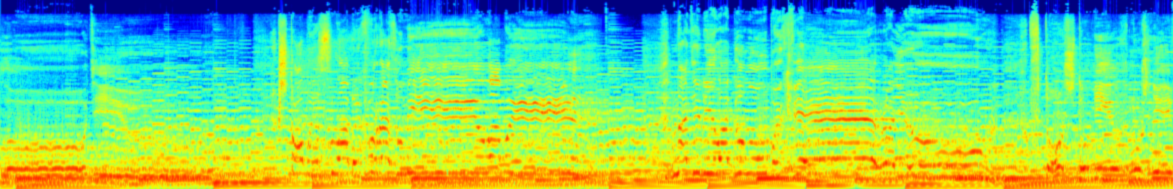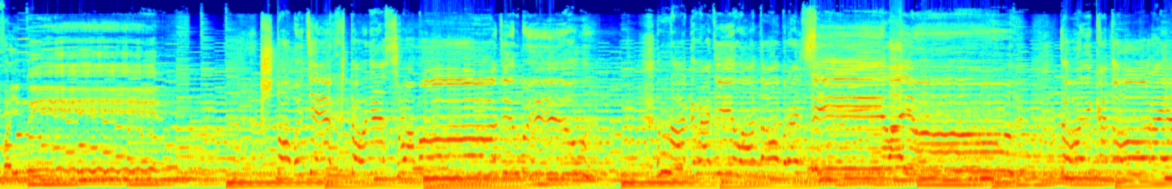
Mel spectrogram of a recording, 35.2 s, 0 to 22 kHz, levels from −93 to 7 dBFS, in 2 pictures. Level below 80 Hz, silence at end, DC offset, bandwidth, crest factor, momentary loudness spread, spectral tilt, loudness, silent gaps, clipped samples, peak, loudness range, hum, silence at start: -24 dBFS; 0 s; 0.4%; 19 kHz; 8 dB; 5 LU; -5 dB/octave; -9 LUFS; none; 0.8%; 0 dBFS; 3 LU; none; 0 s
